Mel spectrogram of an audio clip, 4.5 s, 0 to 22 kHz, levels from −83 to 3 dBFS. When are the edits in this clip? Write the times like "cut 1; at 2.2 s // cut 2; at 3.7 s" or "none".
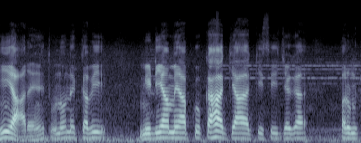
none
